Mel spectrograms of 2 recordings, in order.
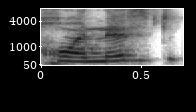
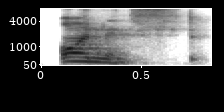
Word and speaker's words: honest: Honest. ऐसा लगता है ना कि O से स्टार्ट किया है इसको. Honest. Yes. Yes. It's Yes. silent. Yes, H is silent.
